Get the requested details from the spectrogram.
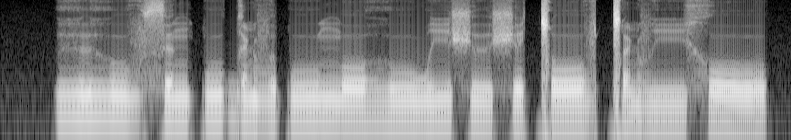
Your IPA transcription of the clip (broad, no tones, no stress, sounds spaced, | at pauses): ɦ ɨ ɦ uː v s ɘ ŋ p u ɡ ɐ ɳ v ɘ p uː ŋ oː ɦ u w i ʃ ɨː ʃ e ǀ oː v ǀ ɐ ɳ v iː x oː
